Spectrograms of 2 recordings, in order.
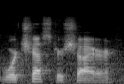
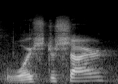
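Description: First: The word is said closely following its spelling. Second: The word is said differently from its spelling. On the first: This is the literal pronunciation of the word. "it's literally pronounced Worcestershire" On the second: This is how the family has always said it. "my family's always pronounced this Worcestershire"

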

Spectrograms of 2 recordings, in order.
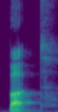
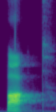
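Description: First: The vowel is the short English 'uh' sound. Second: The vowel is an open Spanish-like 'ah'. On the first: The speaker calls it right. "and then the English" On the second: The speaker calls it wrong. "with the Spanish ah"

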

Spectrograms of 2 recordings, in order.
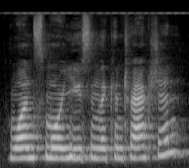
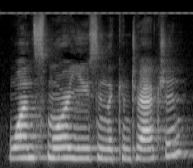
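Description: Both takes have the same delivery.

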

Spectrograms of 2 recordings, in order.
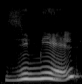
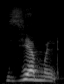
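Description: First: A vowel is inserted between the M and L. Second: The M and L sit together without a vowel. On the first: The speaker calls it right. "Zemel for us sounds better" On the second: The speaker calls it wrong. "than Zemel"

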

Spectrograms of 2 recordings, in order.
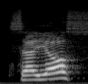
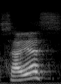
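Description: First: The middle s sound is heavy and thick. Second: The middle s sound is light and thin. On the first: The speaker calls it right. "qalınlığını itirmədən bu formada oxuyuruq" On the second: The speaker calls it wrong. "sad hərfini sinlə tələffüz edir ... düzgün deyil"

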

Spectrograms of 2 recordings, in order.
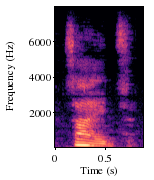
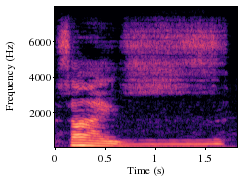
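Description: First: The final sound stops abruptly like a short burst. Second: The final sound is a buzzing hiss that is held. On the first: "ズは一瞬にして終わるんですよ。ズでおしまいです。…それを続けられません" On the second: "こっちは続けられます"

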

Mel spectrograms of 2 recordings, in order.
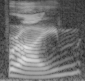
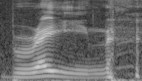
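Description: First: The vowel sounds like the 'eye' sound. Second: The vowel sounds like the 'ay' sound. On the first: The speaker calls it wrong. "Not brine" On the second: The speaker calls it right.

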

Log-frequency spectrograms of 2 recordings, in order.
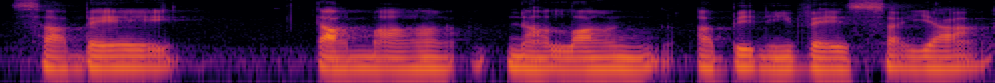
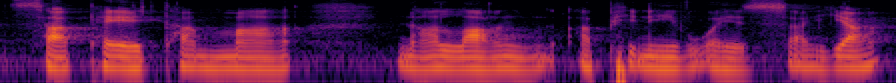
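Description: First: The phrase is said in plain Pali pronunciation. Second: The phrase is said with a Thai accent. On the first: "I'll give you the words in Pali first" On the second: "in a Thai accent"

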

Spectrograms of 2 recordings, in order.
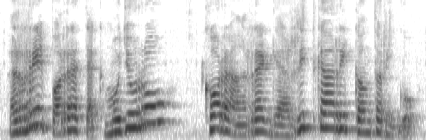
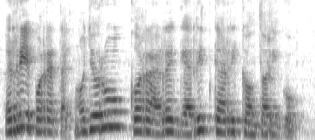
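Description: First: It is said at normal speed. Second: It is said very fast.

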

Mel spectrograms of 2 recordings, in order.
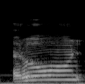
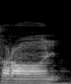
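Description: First: The r is pronounced thin and light. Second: The r is pronounced thick and heavy. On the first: The speaker calls it right. "نقول فيعتذرون، رون" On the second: The speaker calls it wrong. "ما نقولش رون"

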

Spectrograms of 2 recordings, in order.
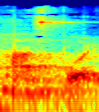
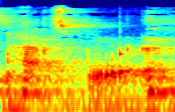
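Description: First: It is said in a South African accent. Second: It is said in an American accent. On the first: The speaker calls it wrong. "It's not passport" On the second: The speaker calls it right. "I'm an American babe"

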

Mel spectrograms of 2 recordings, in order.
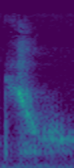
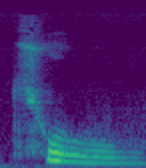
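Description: First: The final vowel is subvocal, barely voiced. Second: The final vowel is clearly voiced and heard. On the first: "on fait subvocal" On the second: "on le dit de façon à entendre la voyelle OU"

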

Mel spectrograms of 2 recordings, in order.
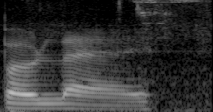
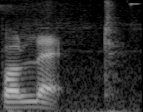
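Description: First: The final T sound is left silent. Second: The final T sound is clearly pronounced. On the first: The speaker calls it wrong. "I was pronouncing it Bolet" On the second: The speaker calls it right. "You pronounce the T"

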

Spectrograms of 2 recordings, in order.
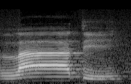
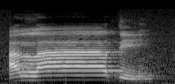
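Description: First: The word starts directly with 'l', no 'a'. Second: The word starts with an 'a' sound. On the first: The word comes in the middle of speech. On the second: The word stands alone or at the start.

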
